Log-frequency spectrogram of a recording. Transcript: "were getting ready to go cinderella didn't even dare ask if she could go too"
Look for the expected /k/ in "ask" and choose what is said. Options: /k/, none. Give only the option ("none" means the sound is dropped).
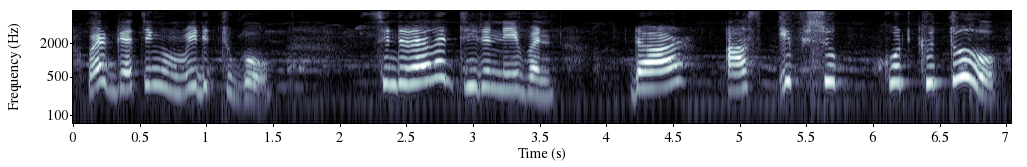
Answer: none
